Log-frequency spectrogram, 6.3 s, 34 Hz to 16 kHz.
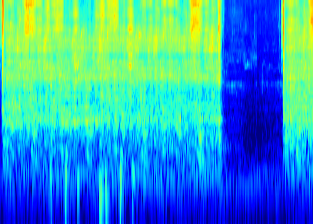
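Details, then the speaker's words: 1972 GMC 1500 that sat about 30 years, spark confirmed: sluggish, uneven cranking at roughly four turns a second with no catch, turning over too slowly to fire; weak battery suspected; slow cranking. "She turning over slow. That battery. It may not last long. I don't know."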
